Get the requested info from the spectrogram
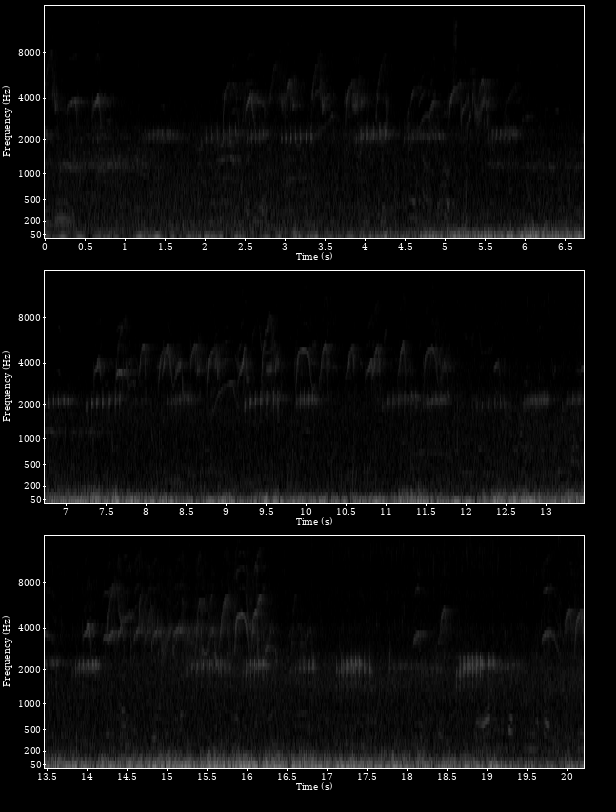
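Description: Frogs croaking over and over in short pulsed calls, with a low rumble rising under them from about five seconds in.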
